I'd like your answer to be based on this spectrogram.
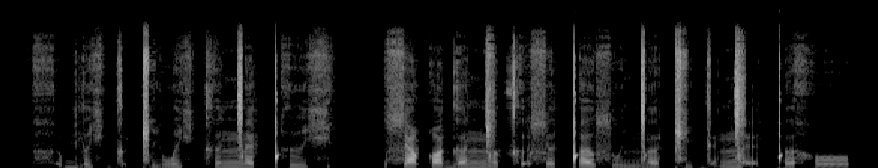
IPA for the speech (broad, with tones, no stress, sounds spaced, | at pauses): h ə̰˩˥ b j ə˩˥ ç ɡ ə̰˧˩˧ ǁ i˩ w ɘ˧ ç kʰ ɘ˥ ŋ͡ǀ ɛ˥ ǃʰ ɨ˥ ç | ɬ ɛ˥ qʷ ɛ˥ ɡ ɜ˩˥ ŋ͡ǀ ɵ˧ kʰ ə̰˥ ɬ ɘ˩˥ ǃ ɜ˥ sʷ i˩ ŋ͡ǀ ɜ˩ ǁ i˩ ɡ ɛ̰˧ ŋ͡ǀ ɛ̰˥ ǃ ə˩˥ h o˩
